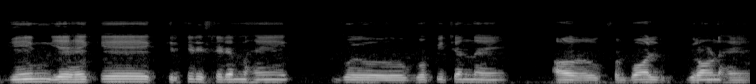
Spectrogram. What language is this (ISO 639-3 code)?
urd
